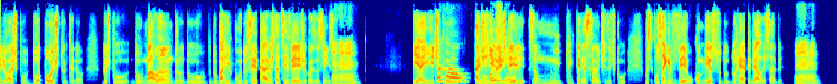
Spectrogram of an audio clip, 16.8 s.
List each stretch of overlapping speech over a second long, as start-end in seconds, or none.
8.7-10.4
